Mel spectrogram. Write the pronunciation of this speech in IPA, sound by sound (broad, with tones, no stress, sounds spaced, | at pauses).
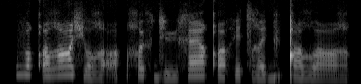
v o˦ qʼ o˧ ʁ ɑː˦ ɕ o˨ ʁ ɑ̰˧ | χ ø˦ x d͡z yː˨ x æː˦ qʼ o˧ h e˧ t͡s ʁ e˨ ɡ y˦ ǃ ɑ˧ ʁʷ ɑː˨ ʁ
